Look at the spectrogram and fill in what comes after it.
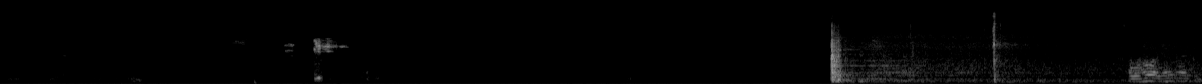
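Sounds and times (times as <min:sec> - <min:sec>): background room noise: 0:00.0 - 0:12.0.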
